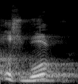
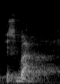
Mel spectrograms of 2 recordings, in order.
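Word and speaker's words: إصبع: Nah, lafaz usbu' jari bisa dibaca 10 cara baca. Usbu, asba, bukan 10, 7. Usbu, asba, usbu, usba, usbi. Kemudian benar 10. Asba, asbi, asbu. Kemudian isba, yang sering dipakai itu isba. Isbi sama isbu, sama satu lagi usbu ada wawnya.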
